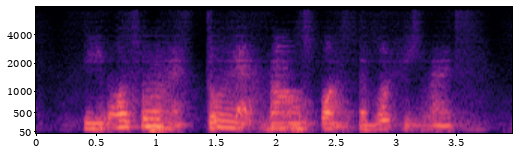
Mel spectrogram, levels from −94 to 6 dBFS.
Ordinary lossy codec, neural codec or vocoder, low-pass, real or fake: none; codec, 44.1 kHz, 0.9 kbps, DAC; 7.2 kHz; fake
